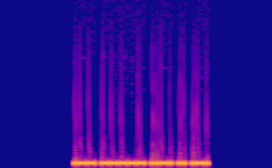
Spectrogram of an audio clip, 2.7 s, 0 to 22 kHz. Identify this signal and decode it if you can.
Morse code, heard as a keyed tone, about 52 wpm, 700 Hz. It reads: W0FIR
